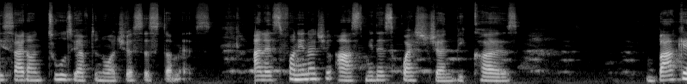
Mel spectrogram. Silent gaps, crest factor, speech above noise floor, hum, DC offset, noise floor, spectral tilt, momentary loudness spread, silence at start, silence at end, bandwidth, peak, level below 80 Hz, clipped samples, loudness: none; 18 dB; 35 dB; none; under 0.1%; -55 dBFS; -4 dB/octave; 18 LU; 0 s; 0 s; 19.5 kHz; -2 dBFS; -56 dBFS; under 0.1%; -20 LUFS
